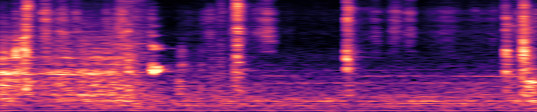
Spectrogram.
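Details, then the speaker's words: Used Colchester Student centre lathe with the coolant pump on, ticking over: a light, even gear whir with a few sharp clicks as levers shift, and no grinding or knocking. It is running normally. "Okay, I can put the coolant pump on. That's it running there, and we can start it up. So that's it ticking over."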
